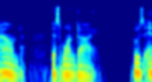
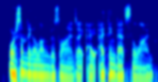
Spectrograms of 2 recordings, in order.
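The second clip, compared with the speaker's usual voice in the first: normal talking voice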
